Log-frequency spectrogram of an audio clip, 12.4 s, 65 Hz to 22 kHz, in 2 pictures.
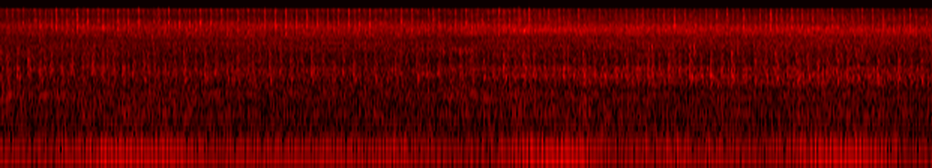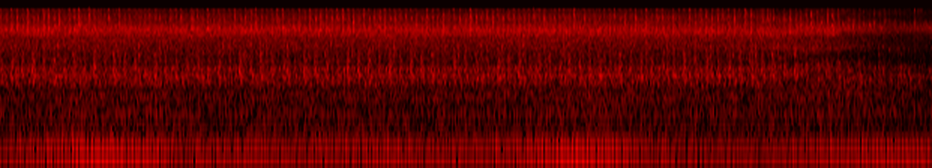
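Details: Opel Omega A with a C20NE engine, hydraulic lifters already replaced, idling. A dull knock at about three to four per second rides over the steady idle; the cause is unidentified.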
